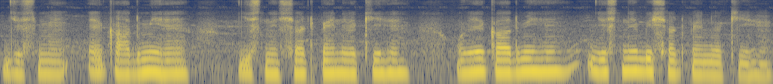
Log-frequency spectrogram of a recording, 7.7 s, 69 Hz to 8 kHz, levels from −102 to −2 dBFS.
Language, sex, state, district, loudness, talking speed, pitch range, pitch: Hindi, male, Rajasthan, Bikaner, -18 LUFS, 145 wpm, 125-140 Hz, 130 Hz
